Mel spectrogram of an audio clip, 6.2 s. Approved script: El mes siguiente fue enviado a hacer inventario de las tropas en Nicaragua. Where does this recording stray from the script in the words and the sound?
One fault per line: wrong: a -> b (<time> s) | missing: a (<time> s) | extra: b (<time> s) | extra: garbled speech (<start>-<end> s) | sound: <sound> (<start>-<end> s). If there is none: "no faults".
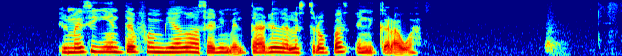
sound: whoosh (5.4-5.7 s)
